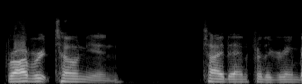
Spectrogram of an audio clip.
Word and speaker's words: Tonyan: So, first off, I believe his name is pronounced Tonyan. – Tonyan, like an onion, okay.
